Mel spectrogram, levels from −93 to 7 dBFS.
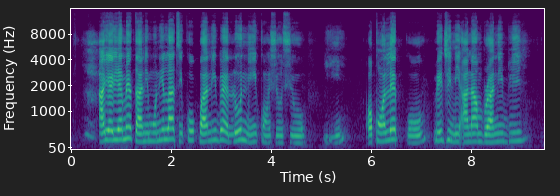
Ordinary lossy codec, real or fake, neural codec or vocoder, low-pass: none; fake; codec, 44.1 kHz, 3.4 kbps, Pupu-Codec; 14.4 kHz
